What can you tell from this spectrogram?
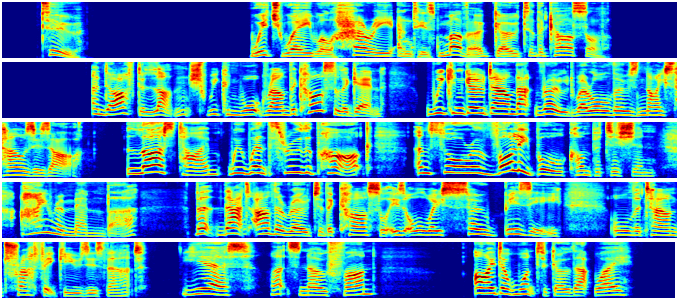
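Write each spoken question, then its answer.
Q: Which way will Harry and his mother go to the castle?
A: down the road with the nice houses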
